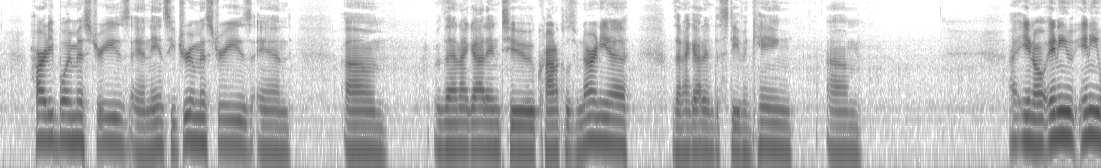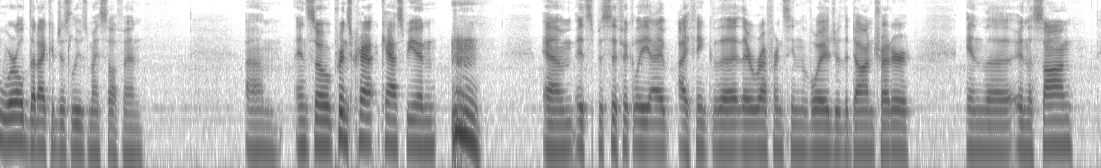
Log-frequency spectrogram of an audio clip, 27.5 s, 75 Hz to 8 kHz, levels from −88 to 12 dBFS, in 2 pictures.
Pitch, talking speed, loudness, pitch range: 125 Hz, 135 wpm, -28 LUFS, 120-140 Hz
